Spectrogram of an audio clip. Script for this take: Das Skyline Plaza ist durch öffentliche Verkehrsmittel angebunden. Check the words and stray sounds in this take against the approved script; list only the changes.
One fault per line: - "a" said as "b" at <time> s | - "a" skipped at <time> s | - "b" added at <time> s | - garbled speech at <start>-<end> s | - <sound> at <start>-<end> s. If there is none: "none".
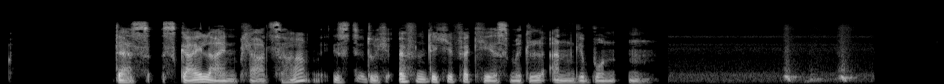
- whoosh at 7.8-8.6 s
